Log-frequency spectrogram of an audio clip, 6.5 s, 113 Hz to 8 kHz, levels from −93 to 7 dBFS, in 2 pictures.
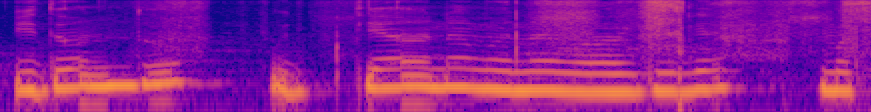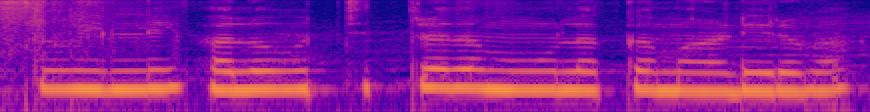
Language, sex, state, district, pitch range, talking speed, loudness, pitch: Kannada, female, Karnataka, Dharwad, 260-295 Hz, 75 wpm, -29 LUFS, 275 Hz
